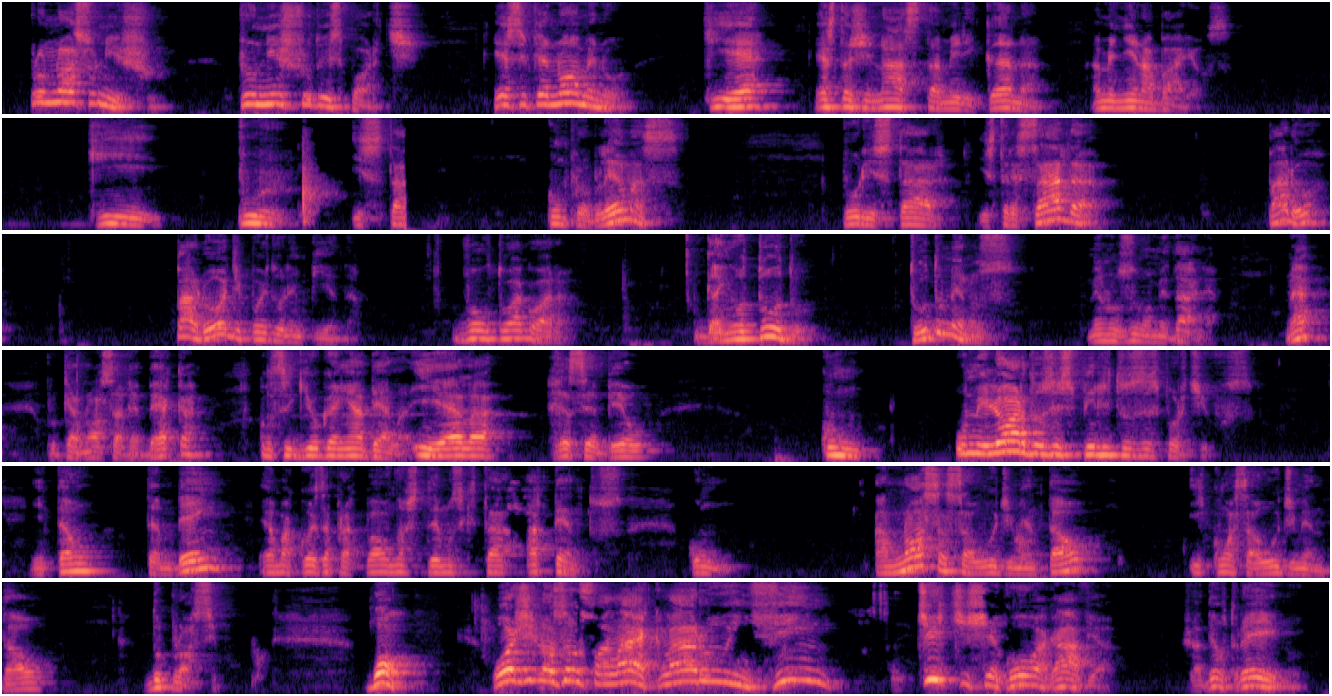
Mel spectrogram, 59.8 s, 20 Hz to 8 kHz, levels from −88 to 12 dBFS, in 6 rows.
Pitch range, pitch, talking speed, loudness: 125-180 Hz, 145 Hz, 100 wpm, -21 LUFS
